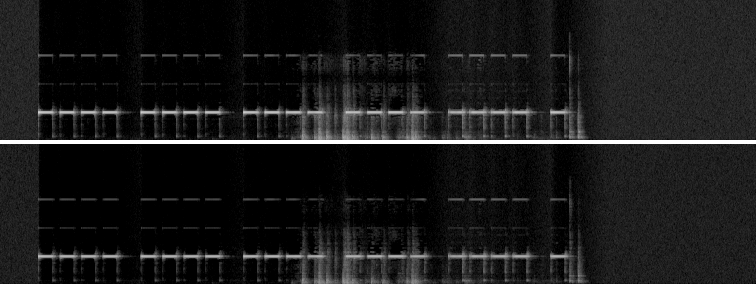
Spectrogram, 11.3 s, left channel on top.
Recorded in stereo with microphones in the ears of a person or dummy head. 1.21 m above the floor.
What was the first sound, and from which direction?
An alarm clock, 20° left (ahead or behind).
